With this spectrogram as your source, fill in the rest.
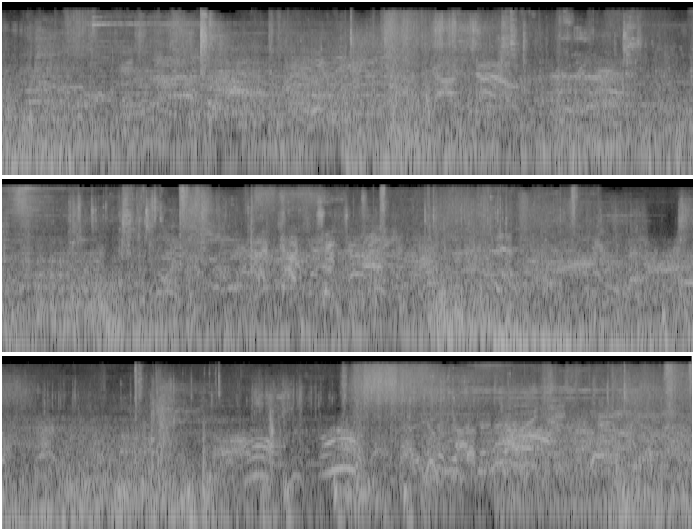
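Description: Swords clash and strike in a fierce fight.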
